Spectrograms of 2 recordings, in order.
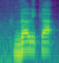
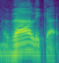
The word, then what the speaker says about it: ذلك: Jadi bacanya enggak dzalika gitu ya, atau dzalika gitu, enggak, tapi za-nya yang panjang, dzalika gitu ya.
